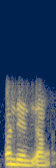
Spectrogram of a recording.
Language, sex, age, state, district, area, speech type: Dogri, female, 18-30, Jammu and Kashmir, Jammu, rural, conversation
